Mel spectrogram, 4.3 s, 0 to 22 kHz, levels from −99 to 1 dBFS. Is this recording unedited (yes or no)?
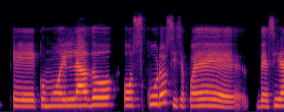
no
